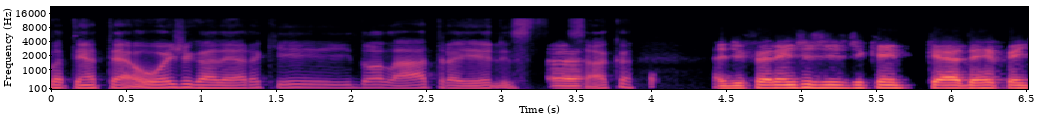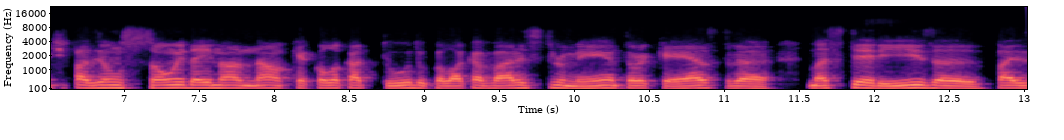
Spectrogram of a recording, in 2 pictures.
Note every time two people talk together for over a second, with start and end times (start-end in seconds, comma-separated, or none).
none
